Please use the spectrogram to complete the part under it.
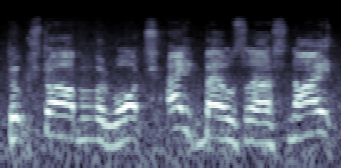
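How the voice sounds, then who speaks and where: A very high-pitched, frightened sailor. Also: male voice, slow pace, a bit bright, rough recording. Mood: fearful. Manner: hesitant, uneasy. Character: frightened, superstitious sailor, the ship's mate. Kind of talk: horror radio drama acting. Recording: clear rain and ambient noise behind.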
